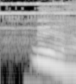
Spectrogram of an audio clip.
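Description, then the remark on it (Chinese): A police station telephone rings early in the morning before dawn with a thin, steady high-pitched electronic tone, then a voice cuts in with a drawn-out cry that slides downward in pitch while the ring fades. “这天清晨，天都还没亮，警察局的电话就响了起来。”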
